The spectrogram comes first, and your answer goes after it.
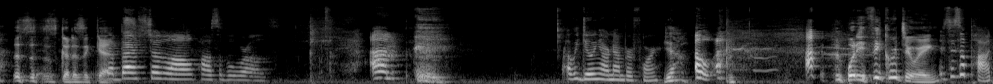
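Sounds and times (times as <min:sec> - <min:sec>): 
speech: 0:00.0 - 0:02.8, 0:03.7 - 0:04.6, 0:05.6 - 0:07.6, 0:08.2 - 0:09.9
coughing: 0:04.0 - 0:04.6.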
